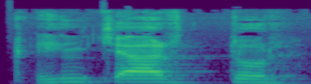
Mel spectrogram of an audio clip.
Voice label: "klincharttur", Archi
